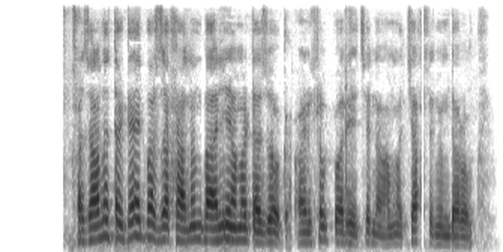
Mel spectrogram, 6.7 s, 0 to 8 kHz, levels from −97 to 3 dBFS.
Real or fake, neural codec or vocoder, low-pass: fake; codec, 16 kHz in and 24 kHz out, 1.1 kbps, FireRedTTS-2 codec; 7.2 kHz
